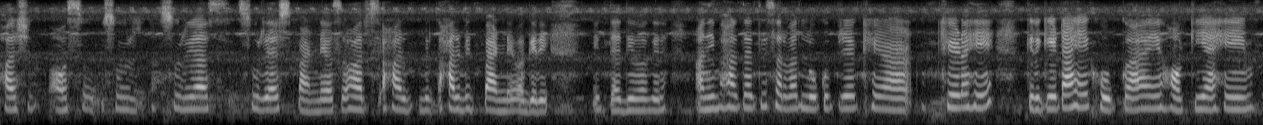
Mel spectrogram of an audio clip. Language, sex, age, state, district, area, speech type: Marathi, female, 18-30, Maharashtra, Wardha, rural, spontaneous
